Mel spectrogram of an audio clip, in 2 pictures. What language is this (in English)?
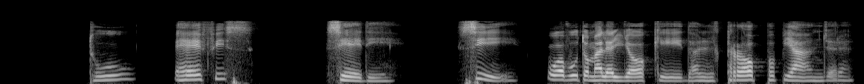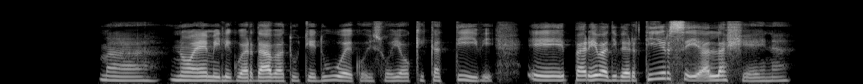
Italian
